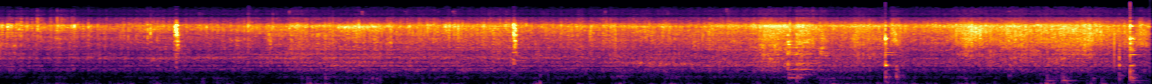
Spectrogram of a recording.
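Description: Moringa flowers and dried shrimp being stirred into a simmering gravy in a pot on a wood-fired stove, a steady sizzle with occasional scraping stirs and light clinks throughout.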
